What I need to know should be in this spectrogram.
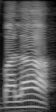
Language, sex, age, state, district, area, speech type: Kannada, male, 18-30, Karnataka, Bidar, rural, read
